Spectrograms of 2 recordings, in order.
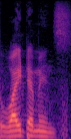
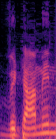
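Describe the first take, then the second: First: The first syllable has a long 'ai' vowel. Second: The first syllable has a short 'i' vowel. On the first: The speaker calls it right. "मेरे को क्या बोलना पड़ेगा तरीके से?" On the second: The speaker calls it wrong. "तो विटामिन नहीं होता उसका उच्चारण"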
